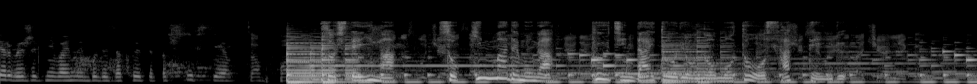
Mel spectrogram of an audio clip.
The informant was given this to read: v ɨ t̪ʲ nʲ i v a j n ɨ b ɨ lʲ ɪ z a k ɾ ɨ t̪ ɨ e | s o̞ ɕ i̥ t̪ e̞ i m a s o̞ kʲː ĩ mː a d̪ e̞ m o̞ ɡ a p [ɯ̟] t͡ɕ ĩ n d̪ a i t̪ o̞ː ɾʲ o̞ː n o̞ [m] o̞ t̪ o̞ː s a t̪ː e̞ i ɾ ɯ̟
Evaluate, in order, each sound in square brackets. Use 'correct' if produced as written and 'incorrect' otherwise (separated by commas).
incorrect, correct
